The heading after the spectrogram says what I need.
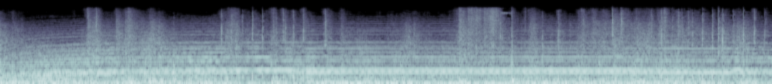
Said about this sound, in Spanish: Mientras tanto, los rehenes que se encontraban en los pisos inferiores, frente al descomunal ruido de los disparos y el rápido ingreso de los tanques, se vieron obligados a permanecer en el piso y con las luces apagadas durante muchas horas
